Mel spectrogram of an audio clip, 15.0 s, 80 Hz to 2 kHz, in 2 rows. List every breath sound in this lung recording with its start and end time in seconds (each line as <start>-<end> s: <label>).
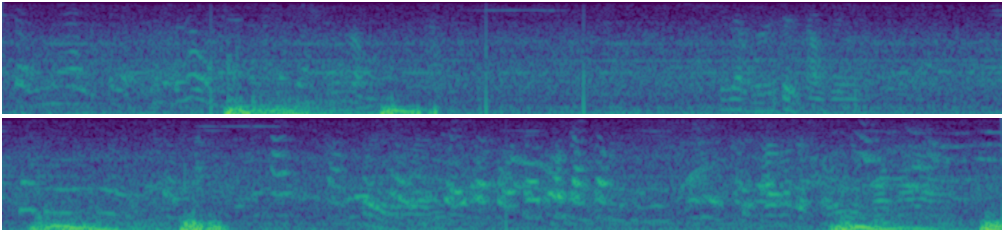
1.59-2.75 s: inhalation
1.59-2.75 s: crackles
2.76-3.29 s: exhalation
2.76-3.29 s: crackles
7.68-8.83 s: inhalation
7.68-8.83 s: crackles
8.86-9.25 s: exhalation
8.86-9.25 s: crackles
13.68-14.84 s: inhalation
13.68-14.84 s: crackles
14.86-15.00 s: exhalation
14.86-15.00 s: crackles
